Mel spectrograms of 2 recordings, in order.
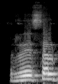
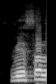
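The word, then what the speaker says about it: wrestle: हम इसको रेसल पढ़ते हैं। वेसल नहीं पढ़ते हैं।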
